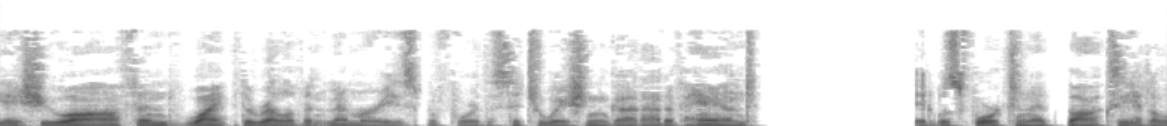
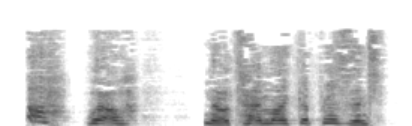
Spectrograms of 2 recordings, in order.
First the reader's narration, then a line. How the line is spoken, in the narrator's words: squeaked the gnome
